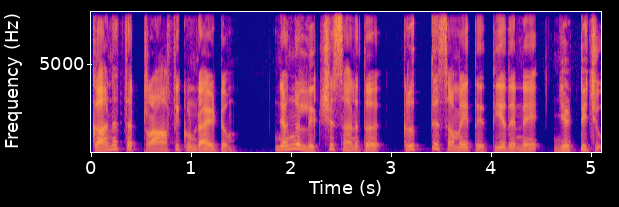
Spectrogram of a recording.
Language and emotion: Malayalam, surprised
